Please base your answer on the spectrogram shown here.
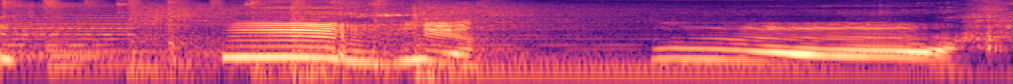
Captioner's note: Groove yawns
